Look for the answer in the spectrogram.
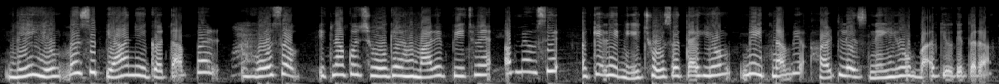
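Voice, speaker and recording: A woman's voice: very high-pitched, lively intonation, moderate pace, vocal fry, full character voice. A woman voicing a weeping young husband in a fan dub. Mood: defensive. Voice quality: tearful, pleading. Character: grieving young husband, desperate and weepy.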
